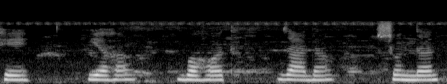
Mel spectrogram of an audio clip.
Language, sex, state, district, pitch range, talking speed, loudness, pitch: Hindi, female, Madhya Pradesh, Dhar, 205-220 Hz, 65 wpm, -17 LUFS, 210 Hz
